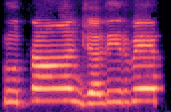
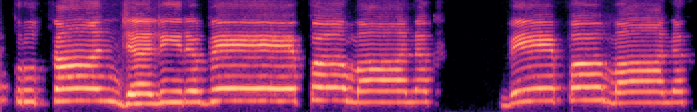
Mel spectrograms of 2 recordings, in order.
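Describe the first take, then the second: First: कृतांजलिर्वेप with the प said half, clipped; teacher demonstrates the wrong way. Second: कृतांजलिर्वेपमानक with a full प and full म, slow; teacher shows the correct way; right way. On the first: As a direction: show the mistake with a half प. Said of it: "ऐसे बोला जाता है गलती से". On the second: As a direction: say every syllable of वेपमानक fully. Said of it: "फिर कैसे बोलना है?". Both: Shown as a demonstration.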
